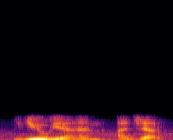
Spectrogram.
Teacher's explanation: And then, for example, in Misiones in Argentina, people will say lluvia and ayer. So you have the y sound for the double L and the j sound for the j or y.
